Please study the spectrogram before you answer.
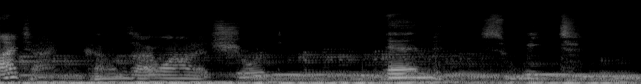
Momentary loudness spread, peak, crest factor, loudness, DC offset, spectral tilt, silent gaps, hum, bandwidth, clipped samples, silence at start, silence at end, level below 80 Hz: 7 LU; -14 dBFS; 16 dB; -32 LUFS; under 0.1%; -7 dB/octave; none; none; 11 kHz; under 0.1%; 0 s; 0 s; -32 dBFS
